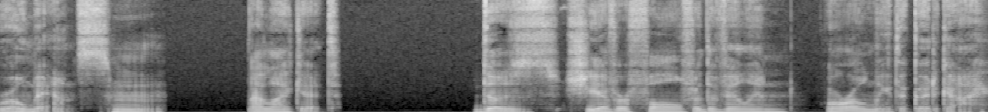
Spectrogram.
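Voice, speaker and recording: A man puts on a character voice at a medium pitch, moving at a fairly slow pace with long, frequent pauses. The sound is dry and close, with no echo. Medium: read story. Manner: smug, domineering.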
